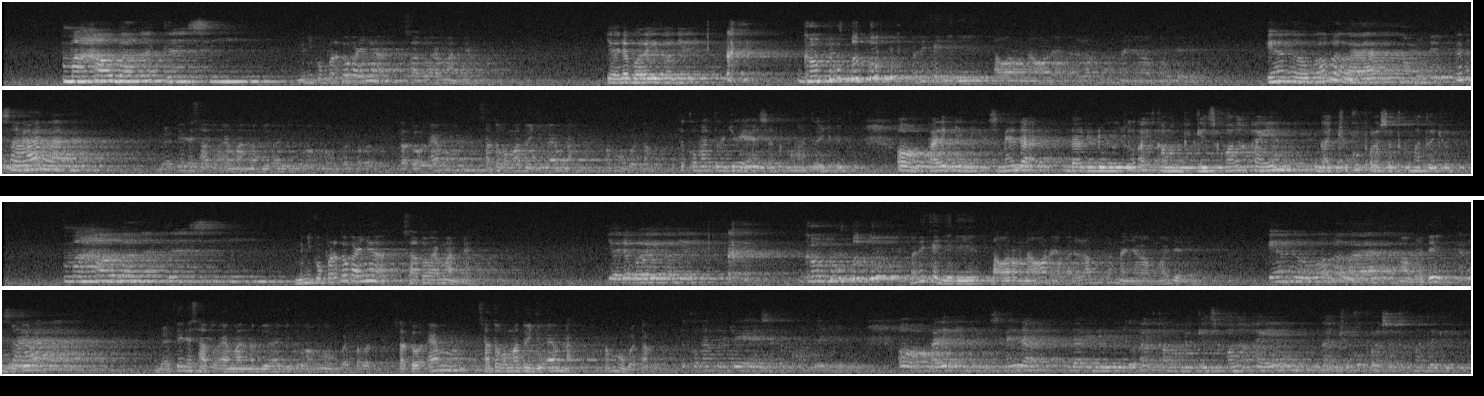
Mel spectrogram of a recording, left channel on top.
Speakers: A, on the left; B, on the right.
A: Mahal banget gak sih?
B: Mini Cooper tuh kayaknya satu eman deh.
A: Ya udah boleh itu aja deh. <laughs> Gak mau.
B: Wah, Ini kayak jadi tawar-menawar ya, padahal aku kan nanya kamu aja nih.
A: Ya nggak apa-apa lah.
B: Nah, berarti
A: Kan
B: berarti
A: saran.
B: berarti ada satu eman lebih lagi tuh kamu mau buat apa tuh? Satu M, satu koma tujuh M lah. Kamu mau buat apa tuh?
A: 1,7 ya, 1,7 bentar. Oh, paling ini. Sebenarnya da- dari dulu tuh, eh kalau bikin sekolah kayaknya nggak cukup pula 1,7.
